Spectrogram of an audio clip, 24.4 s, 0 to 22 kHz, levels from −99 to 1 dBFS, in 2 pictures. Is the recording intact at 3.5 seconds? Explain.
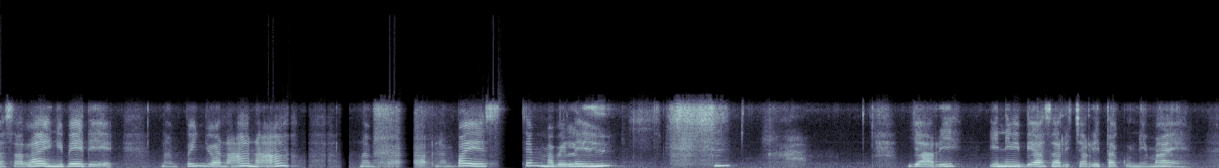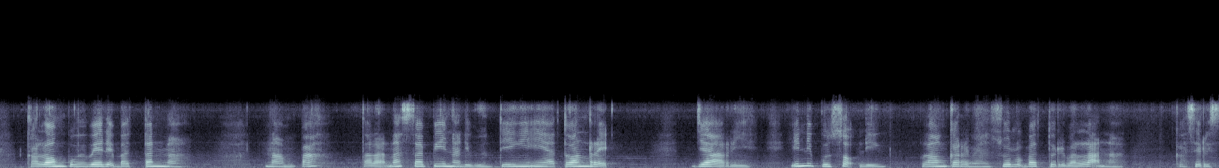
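No. From 2.67 to 4.15 s, repeated stalls (stutter) leave the jitter buffer empty 11 times. The last sound is stretched, up to 152 ms, for about 400 ms in total, so it drags and stutters. A spectrogram shows smeared, horizontally stretched bands, and the waveform shows repeated, fading segments.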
